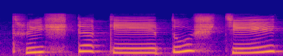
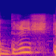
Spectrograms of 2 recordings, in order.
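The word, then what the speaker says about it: ধৃষ্টকেতু: যাচ্ছি পাঁচ কি আছে ধৃষ্ট কেতুস কিক ধৃষ্ট কেউ দৃষ্ট বলবেন না আগে দকে ধরেছেন কয়েকজন এখন আবার ধকে দ তৈরি মানে বানিয়ে দিবেন না ধকে ধই বলতে হবে ধৃষ্ট কেতু কেতে দীর্ঘ ধৃষ্ট কেতুস চেকিতান বিসর্গের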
